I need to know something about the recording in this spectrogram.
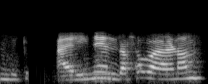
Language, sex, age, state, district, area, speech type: Malayalam, female, 60+, Kerala, Malappuram, rural, conversation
